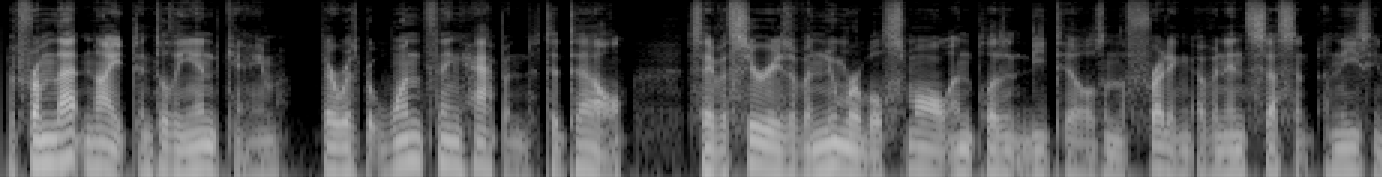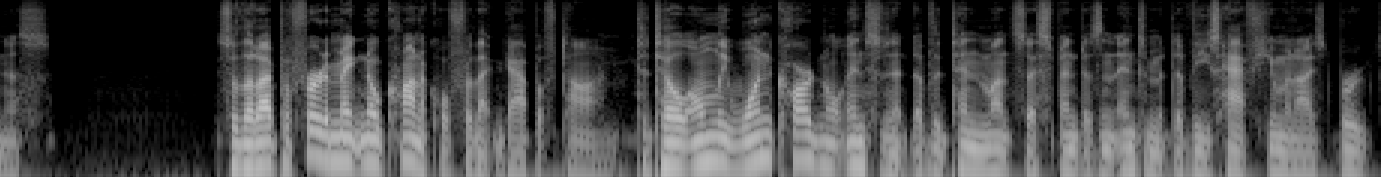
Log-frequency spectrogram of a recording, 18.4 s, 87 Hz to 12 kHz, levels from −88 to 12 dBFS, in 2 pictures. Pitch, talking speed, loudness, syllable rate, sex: 95 Hz, 210 wpm, -22 LUFS, 6.1 syllables/s, male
